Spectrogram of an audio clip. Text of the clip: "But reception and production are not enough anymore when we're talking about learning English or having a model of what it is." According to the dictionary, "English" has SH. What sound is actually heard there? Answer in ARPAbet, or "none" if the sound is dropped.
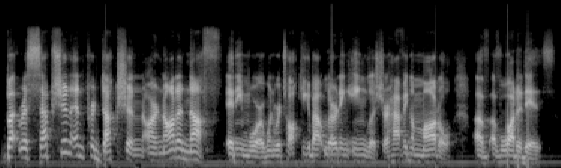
SH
